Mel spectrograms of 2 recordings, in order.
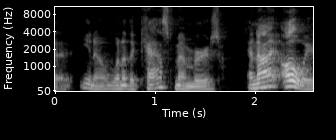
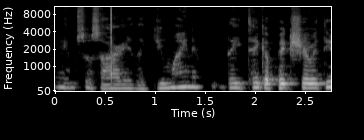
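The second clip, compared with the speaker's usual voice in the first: soft, pitched-up half-whisper under the breath; 5 semitones higher, 5 dB quieter than usual. Retelling how the wife asked someone for a photo with the kids: imitating a half-whisper. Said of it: "my wife whispers".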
